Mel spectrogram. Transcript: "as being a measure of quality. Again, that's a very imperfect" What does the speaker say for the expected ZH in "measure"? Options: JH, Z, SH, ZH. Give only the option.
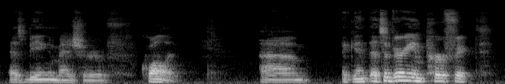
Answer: ZH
